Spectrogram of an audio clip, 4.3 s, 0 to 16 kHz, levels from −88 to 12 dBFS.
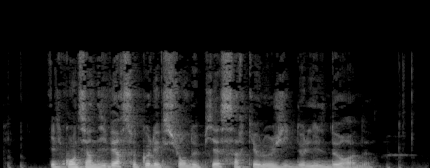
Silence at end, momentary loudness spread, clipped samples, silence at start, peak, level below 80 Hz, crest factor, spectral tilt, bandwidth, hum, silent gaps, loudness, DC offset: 0.4 s; 8 LU; under 0.1%; 0.1 s; -4 dBFS; -56 dBFS; 20 dB; -6 dB/octave; 11.5 kHz; none; none; -24 LUFS; under 0.1%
